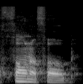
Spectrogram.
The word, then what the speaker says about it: phonophobe: What does a phonophobe fear? Oh, is that what it says? Yes. The E is silent. Phonophobe.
